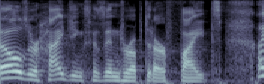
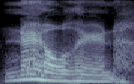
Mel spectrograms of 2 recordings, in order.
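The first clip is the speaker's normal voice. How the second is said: ordinary talk, nothing marked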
